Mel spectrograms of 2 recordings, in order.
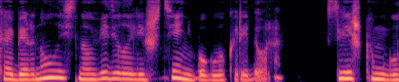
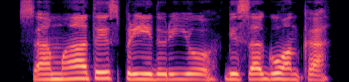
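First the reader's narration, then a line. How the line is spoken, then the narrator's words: Hoarse grumble, close by. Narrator (Russian): Проворчал хриплый голос совсем рядом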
